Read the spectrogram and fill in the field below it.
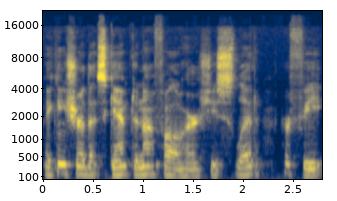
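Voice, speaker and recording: A man's fairly quick delivery keeps a medium pitch and fairly even intonation. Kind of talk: soft-spoken ASMR audiobook reading. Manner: soft-spoken.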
